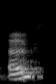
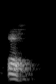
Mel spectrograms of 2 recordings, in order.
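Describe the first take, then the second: First: The vowel is long, as in no. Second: The vowel is short, as in hot. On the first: "like in the word no" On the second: "like in the word hot"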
